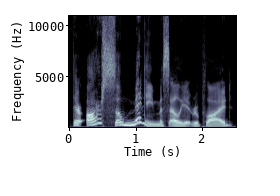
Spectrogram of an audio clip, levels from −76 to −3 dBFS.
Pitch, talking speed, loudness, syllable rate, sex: 195 Hz, 165 wpm, -17 LUFS, 5.8 syllables/s, female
